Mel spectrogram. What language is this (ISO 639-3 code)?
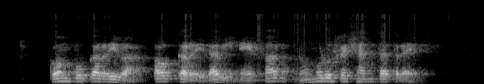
cat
